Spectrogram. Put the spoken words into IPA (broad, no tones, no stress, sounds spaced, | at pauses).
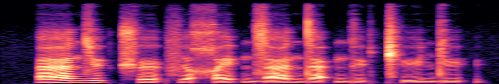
æ n z y ʔ t͡ʃʰ ø ʔ f i χ e ʔ n z æ n d æ ʔ ŋ ɡ y ʔ ǀʰ y n d y ʔ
